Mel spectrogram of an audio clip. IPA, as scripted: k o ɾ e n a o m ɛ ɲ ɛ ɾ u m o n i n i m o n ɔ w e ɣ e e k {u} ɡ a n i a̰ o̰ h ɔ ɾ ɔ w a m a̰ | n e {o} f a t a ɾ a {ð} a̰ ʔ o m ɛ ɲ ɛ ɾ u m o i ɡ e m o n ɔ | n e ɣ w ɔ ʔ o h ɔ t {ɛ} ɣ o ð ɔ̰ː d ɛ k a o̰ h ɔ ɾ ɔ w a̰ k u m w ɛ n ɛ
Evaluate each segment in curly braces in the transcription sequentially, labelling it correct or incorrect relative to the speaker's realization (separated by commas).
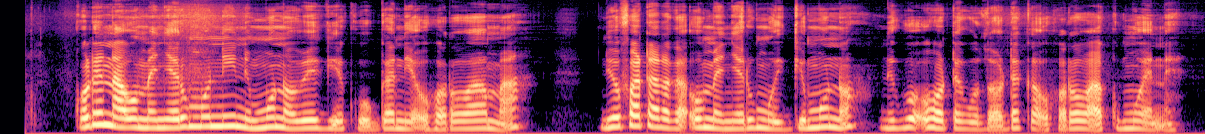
incorrect, correct, incorrect, correct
